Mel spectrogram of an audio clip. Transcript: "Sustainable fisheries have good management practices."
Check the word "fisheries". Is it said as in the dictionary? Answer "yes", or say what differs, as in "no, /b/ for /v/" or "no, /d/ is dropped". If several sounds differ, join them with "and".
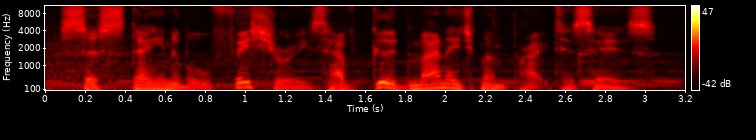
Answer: yes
